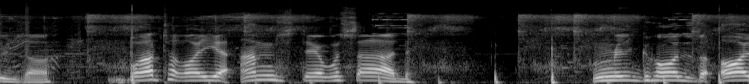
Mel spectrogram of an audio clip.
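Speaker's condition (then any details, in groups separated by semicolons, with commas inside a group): Ataxia; speech recently worse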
